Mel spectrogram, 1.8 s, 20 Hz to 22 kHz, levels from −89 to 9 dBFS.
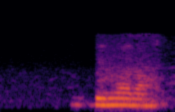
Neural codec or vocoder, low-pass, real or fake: none; 7.2 kHz; real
